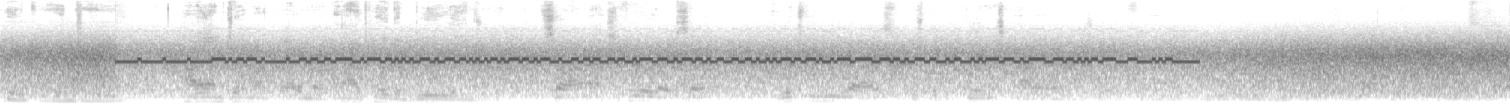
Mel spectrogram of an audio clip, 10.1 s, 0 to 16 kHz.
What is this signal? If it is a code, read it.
RTTY (45.45 baud, 170 Hz shift), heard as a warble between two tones, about 1800 Hz centre, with radio static. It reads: UITERAARD ZULLEN WIJ HET ACCENT SOMS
